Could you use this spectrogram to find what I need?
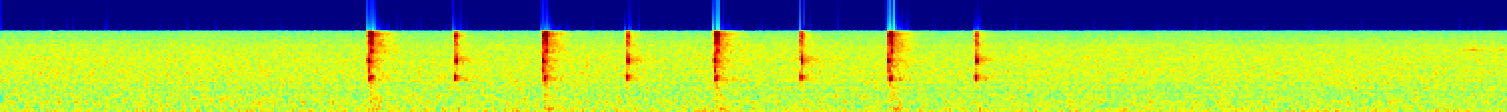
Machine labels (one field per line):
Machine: valve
